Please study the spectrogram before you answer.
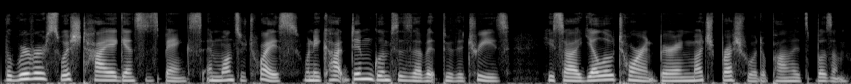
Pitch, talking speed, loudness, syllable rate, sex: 185 Hz, 225 wpm, -20 LUFS, 5.2 syllables/s, female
